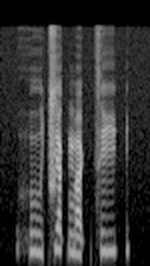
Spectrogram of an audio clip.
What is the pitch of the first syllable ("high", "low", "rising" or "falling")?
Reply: low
